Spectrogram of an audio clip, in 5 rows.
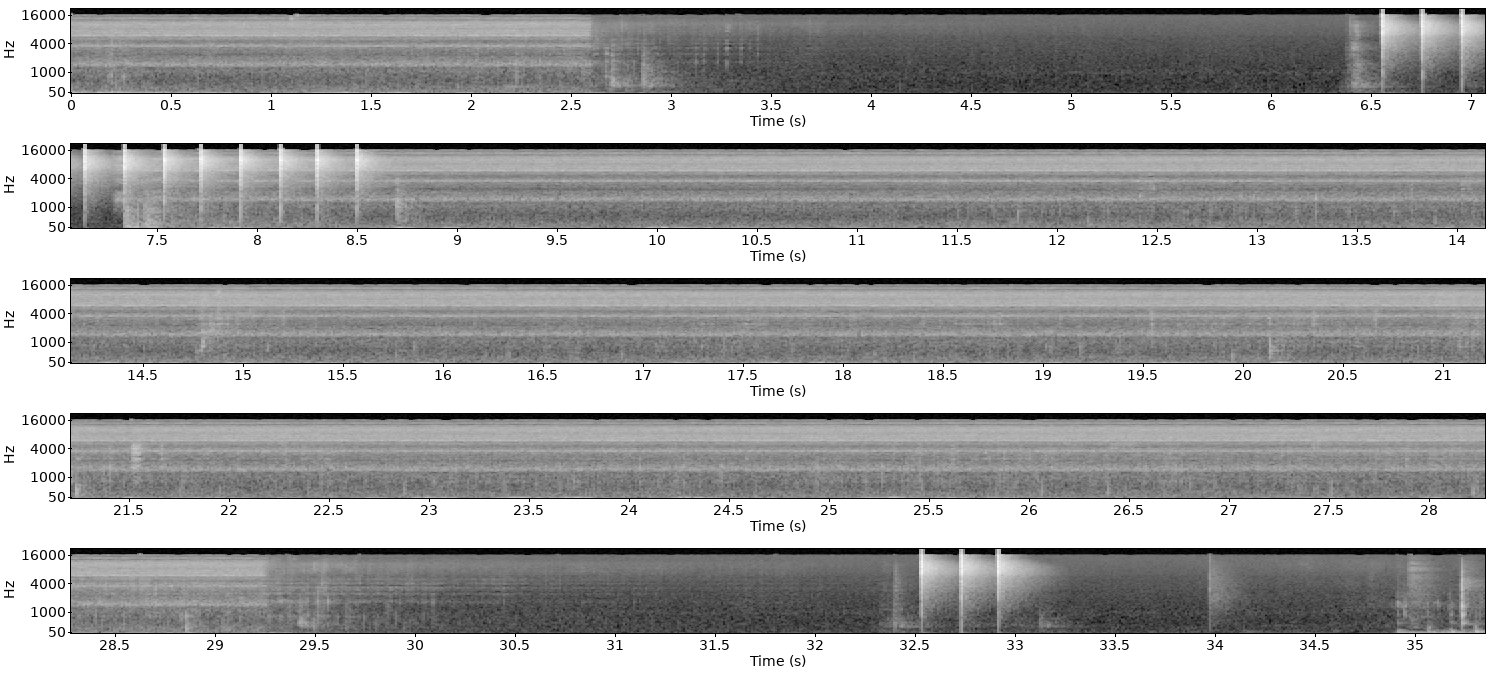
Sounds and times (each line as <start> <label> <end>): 0.0 cooker hob being turned on 3.3
0.0 beans sizzling 3.3
6.4 cooker hob being turned on 30.1
6.5 beans sizzling 31.3
32.5 beans sizzling 33.2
